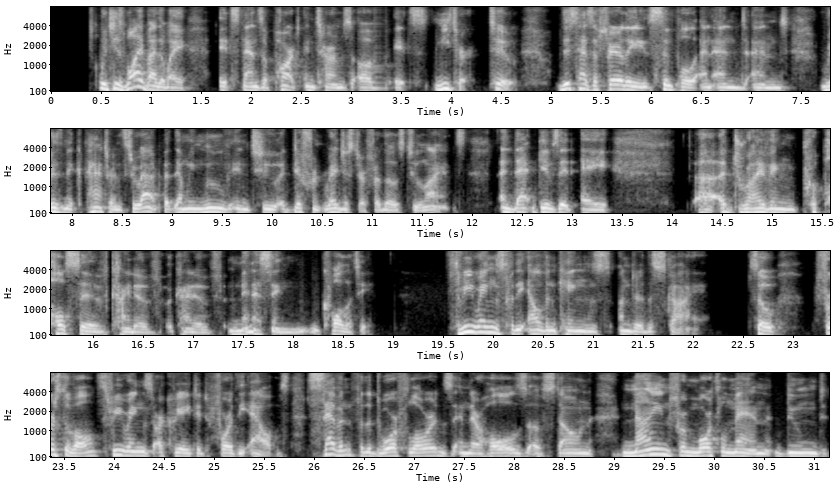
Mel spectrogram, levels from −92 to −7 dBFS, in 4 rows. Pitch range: 115-140 Hz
